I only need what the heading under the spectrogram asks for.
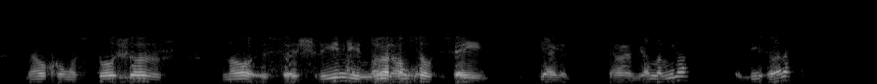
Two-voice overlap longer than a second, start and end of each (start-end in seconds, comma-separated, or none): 3.5-4.7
